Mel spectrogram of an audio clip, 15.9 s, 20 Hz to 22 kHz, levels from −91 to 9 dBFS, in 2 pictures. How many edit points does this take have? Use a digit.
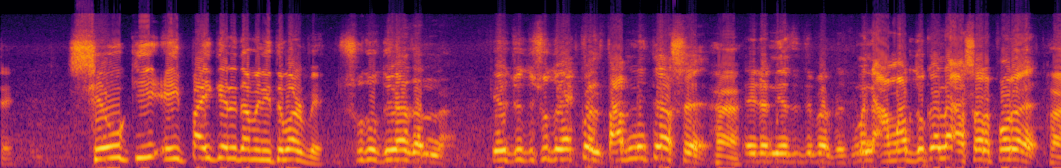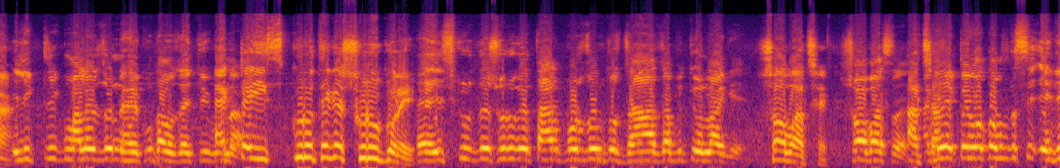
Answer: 2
